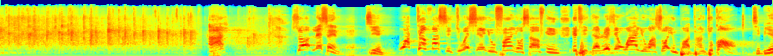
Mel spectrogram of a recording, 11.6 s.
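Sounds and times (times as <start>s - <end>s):
audience clapping: 0.0s - 4.4s
single loud voice crying out: 3.1s - 3.5s
speech: 4.4s - 11.5s.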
